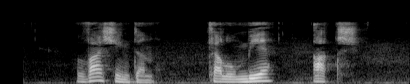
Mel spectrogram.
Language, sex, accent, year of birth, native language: Uzbek, male, Toshkent shahri, 1999, Uzbek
